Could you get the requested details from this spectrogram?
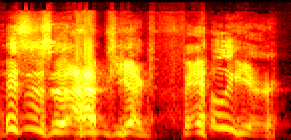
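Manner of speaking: loud, high-pitched mock scolding; mock judge outburst. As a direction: play the outraged judge shutting down the cheering. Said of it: "and Paul is like".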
